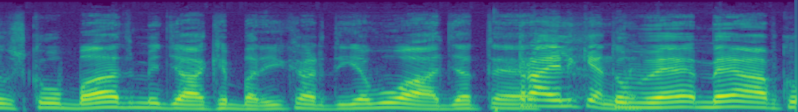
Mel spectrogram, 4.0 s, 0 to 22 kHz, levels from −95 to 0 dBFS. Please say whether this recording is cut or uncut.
uncut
